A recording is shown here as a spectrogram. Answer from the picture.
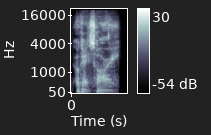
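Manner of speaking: low sheepish mock apology; meek sorry. Husband apologizing meekly to wife, low and sheepish. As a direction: mumble it like a scolded husband. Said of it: "I'm like".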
